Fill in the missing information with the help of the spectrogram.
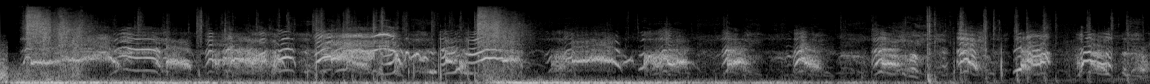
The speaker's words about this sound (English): Cut to two teenage girls screaming. Yeah, no, this is unpleasant. Kate Winslet and Melanie Lynskey are covered head to toe in blood, running through a forest.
